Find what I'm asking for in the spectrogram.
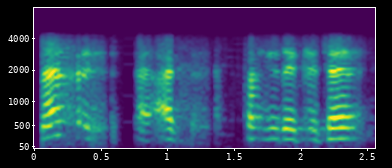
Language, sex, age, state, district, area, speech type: Maithili, female, 45-60, Bihar, Madhepura, rural, conversation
